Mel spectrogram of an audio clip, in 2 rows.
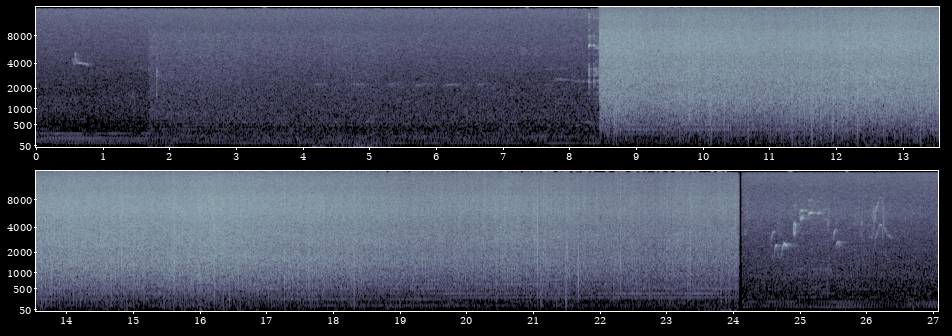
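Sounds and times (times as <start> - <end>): rain pattering on tent: 8.4 - 24.1.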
